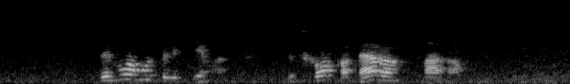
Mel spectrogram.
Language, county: Lithuanian, Šiauliai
